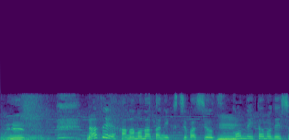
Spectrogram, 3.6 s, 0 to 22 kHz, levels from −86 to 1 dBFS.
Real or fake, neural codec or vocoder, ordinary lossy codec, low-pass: real; none; none; 7.2 kHz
